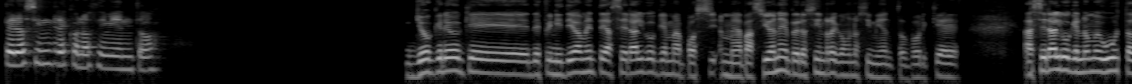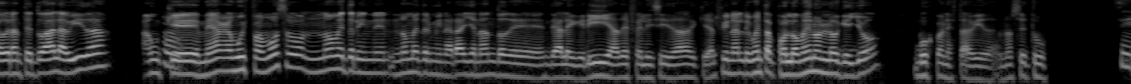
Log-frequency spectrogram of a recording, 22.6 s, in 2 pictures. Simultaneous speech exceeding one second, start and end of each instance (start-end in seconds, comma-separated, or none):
none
